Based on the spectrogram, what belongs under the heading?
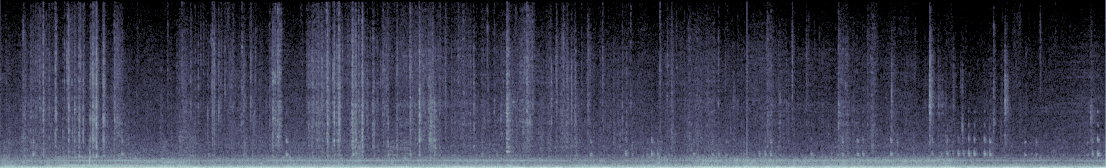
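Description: Steady low rumble of a moving train, heard from inside the carriage, with a faint steady whine and scattered light clicks over it.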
